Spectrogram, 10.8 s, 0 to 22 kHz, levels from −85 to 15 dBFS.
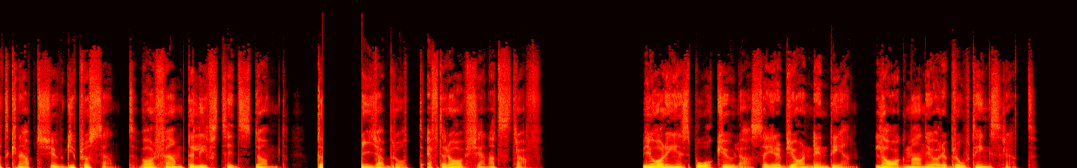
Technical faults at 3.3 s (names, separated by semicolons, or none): audio dropout to silence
